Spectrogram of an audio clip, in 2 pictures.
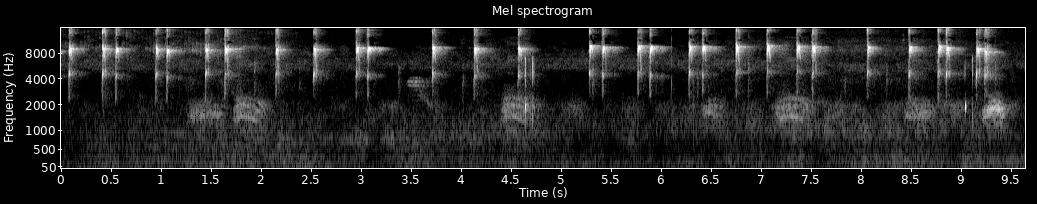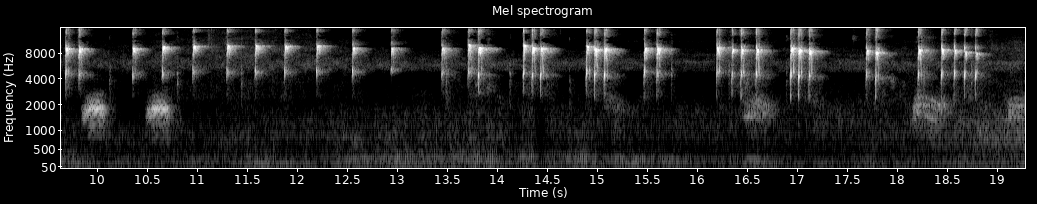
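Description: A squirrel gives a long run of sharp, high chipping calls, several each second.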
